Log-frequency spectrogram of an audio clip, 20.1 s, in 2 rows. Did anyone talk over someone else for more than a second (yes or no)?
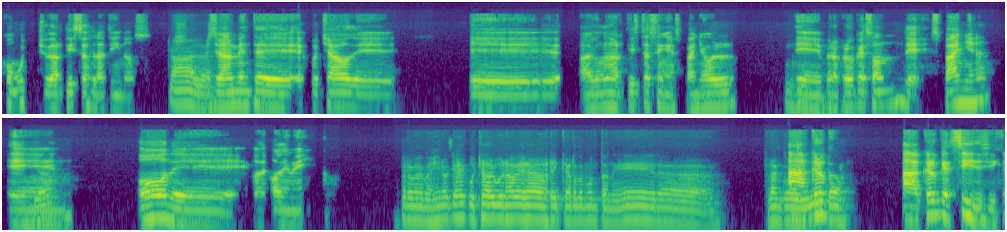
no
